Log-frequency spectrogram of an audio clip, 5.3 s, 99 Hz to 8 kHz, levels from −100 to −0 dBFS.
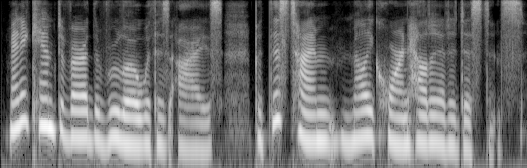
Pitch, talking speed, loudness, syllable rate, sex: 210 Hz, 180 wpm, -16 LUFS, 5.6 syllables/s, female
